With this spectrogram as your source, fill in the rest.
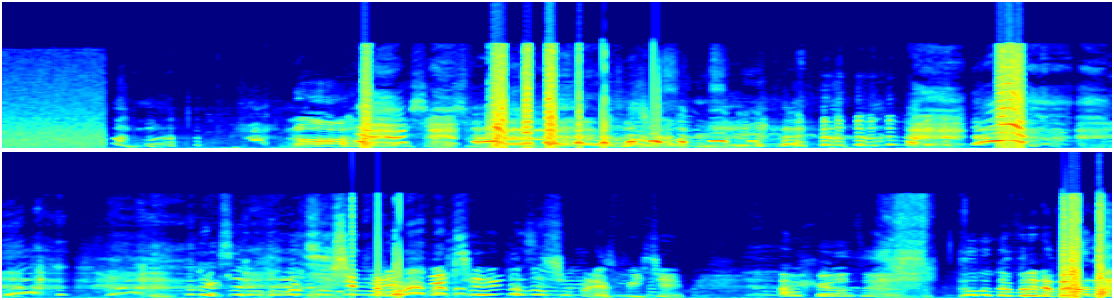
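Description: Young women laugh and chatter loudly close by.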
